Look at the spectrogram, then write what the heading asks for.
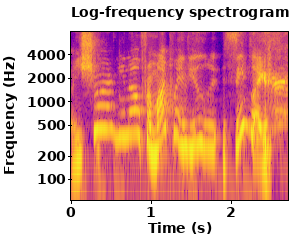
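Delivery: doubtful, incredulous tone.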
